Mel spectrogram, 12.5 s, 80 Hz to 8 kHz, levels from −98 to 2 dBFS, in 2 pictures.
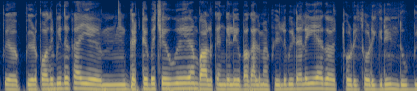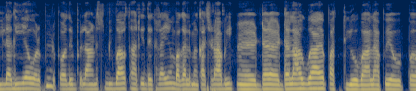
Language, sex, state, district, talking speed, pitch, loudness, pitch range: Hindi, male, Chhattisgarh, Kabirdham, 205 wpm, 155 Hz, -24 LUFS, 150-160 Hz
